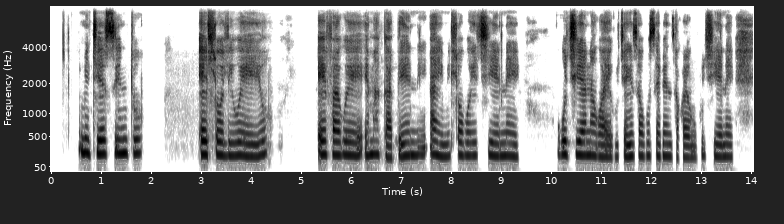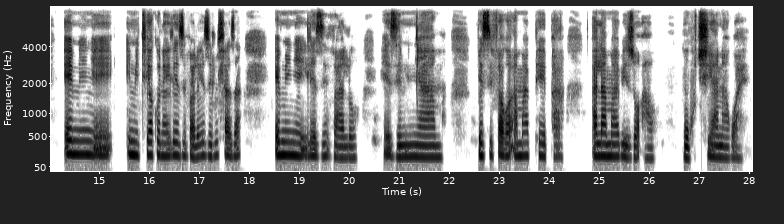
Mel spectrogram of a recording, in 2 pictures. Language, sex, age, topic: North Ndebele, female, 36-49, health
